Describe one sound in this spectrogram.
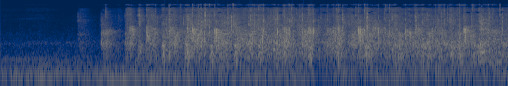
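A children's choir sings together.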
